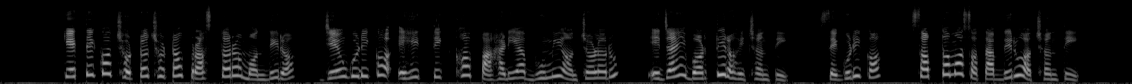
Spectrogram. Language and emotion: Odia, neutral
